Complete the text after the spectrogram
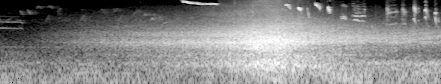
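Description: A car approaches on a paved road and passes by.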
